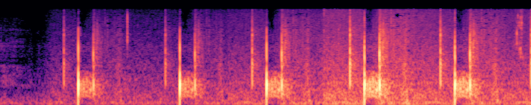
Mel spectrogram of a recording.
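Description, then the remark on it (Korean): Hard-soled dress shoes click along at a steady walking pace, sharp heel strikes growing slightly louder as the footsteps approach from a distance, with no voices. “오늘은 멀리서 이렇게 다가오는 구두 소리입니다.”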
